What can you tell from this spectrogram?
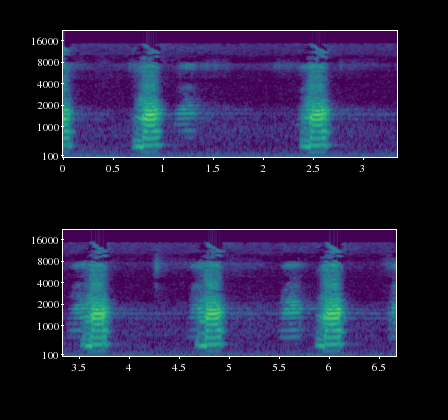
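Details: Endangered boreal digging frogs calling in an urban setting: loud, reedy harmonic croaks about every second, answered by softer calls from a second frog in between, with low background noise.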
